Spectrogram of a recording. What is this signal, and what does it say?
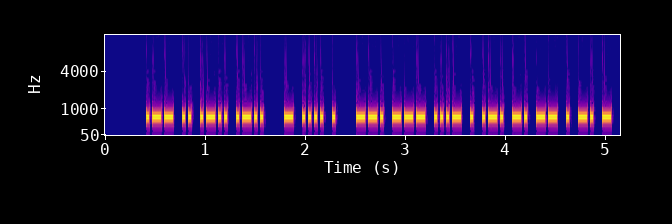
Morse code, heard as a keyed tone, about 37 wpm, 700 Hz. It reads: WILL THE GOVERNMENT
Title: Sentences from Top 1000 Words - Review Part 5 - 40wpm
